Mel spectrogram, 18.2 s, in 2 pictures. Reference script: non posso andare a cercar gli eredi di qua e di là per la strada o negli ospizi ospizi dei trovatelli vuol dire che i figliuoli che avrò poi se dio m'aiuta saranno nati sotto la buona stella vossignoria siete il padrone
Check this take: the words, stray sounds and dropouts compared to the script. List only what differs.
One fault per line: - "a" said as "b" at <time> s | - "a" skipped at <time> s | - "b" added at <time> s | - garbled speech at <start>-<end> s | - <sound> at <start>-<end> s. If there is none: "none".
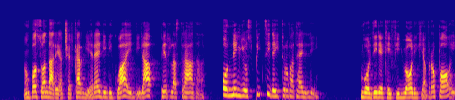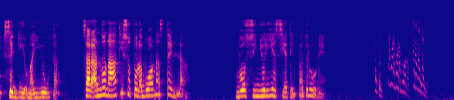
- "ospizi" skipped at 5.4 s
- chirp at 16.6-17.7 s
